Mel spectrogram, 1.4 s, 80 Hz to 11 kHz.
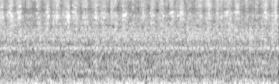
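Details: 2000 Toyota Tundra 4.7 V8, automatic; blinking check engine light, shaking worse when driving. Uneven stumbling idle: scanner shows cylinders 6 and 8 misfiring from crossed coil wires and a damaged, broken coil connector.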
